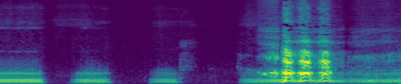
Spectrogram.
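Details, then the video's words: Angry Tibetan Mastiff, also called Bhote Kukur: three bursts of deep, throbbing growls separated by short silences, then a sudden loud cluster of harsh barks that fades into a low rumble. "Angry dogs barking effect sound ||Tibetan Mastiff || Bhote Kukur"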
